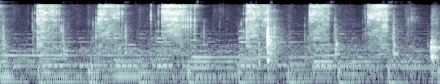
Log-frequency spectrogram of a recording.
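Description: Fine-thread suspension adjuster being screwed down with a ratchet, giving steady bursts of close, crisp ratcheting clicks in a regular back-and-forth rhythm, with no voices.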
